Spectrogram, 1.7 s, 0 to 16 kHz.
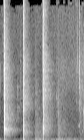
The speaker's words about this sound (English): This hatch only becomes visible if you clap 3 times. So, you clap. Give me your 3 claps.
